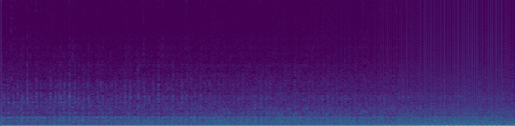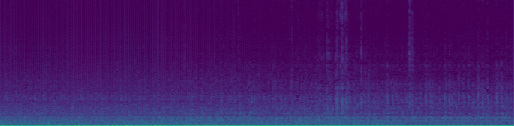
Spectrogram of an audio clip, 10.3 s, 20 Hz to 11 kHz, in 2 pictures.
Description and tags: G5 celling fan
a ceiling fan turning round during a hot summer day
fan, working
